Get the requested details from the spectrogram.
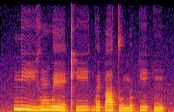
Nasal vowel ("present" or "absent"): present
